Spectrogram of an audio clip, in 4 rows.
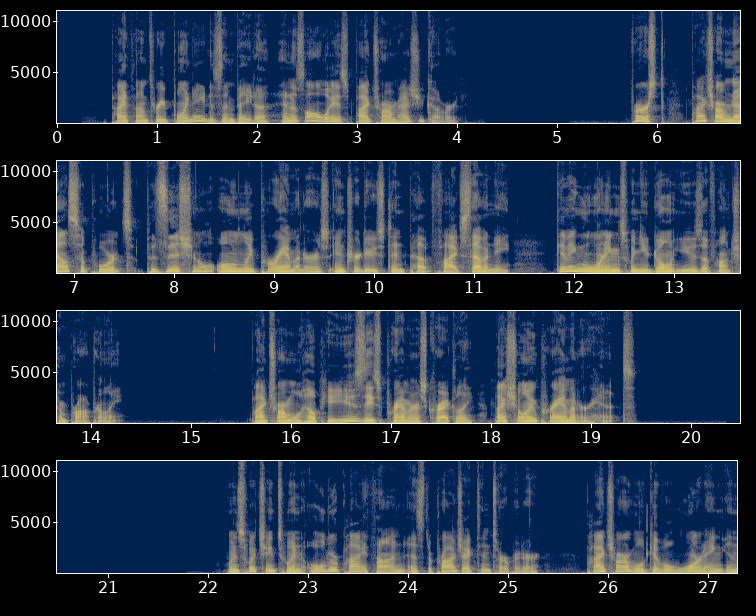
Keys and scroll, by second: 15.3 Tab.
